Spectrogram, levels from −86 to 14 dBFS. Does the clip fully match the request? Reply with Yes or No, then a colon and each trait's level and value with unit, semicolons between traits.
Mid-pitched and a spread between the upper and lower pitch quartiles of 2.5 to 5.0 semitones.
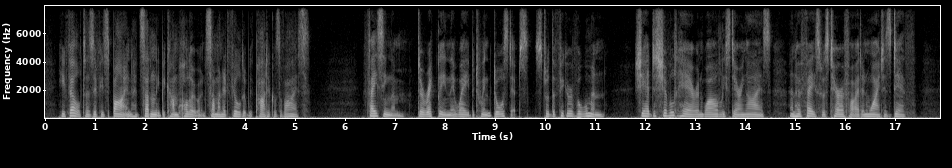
Yes: medium, 145 Hz; average, 3.0 semitones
